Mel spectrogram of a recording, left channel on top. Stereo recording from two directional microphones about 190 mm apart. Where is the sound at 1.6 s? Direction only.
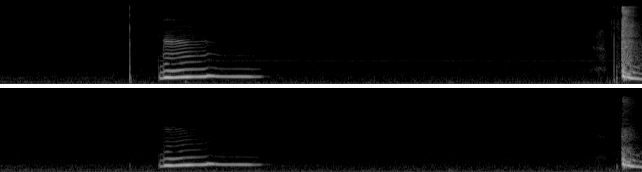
15° left (ahead or behind).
